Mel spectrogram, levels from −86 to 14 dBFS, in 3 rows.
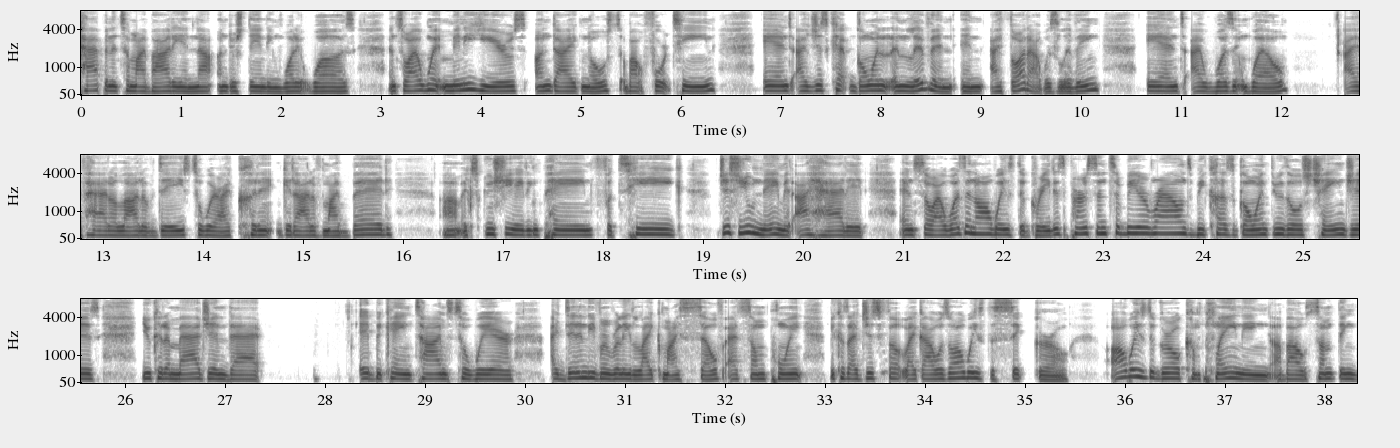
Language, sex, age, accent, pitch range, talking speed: English, female, 30-49, American, 155-175 Hz, 175 wpm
